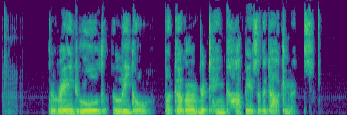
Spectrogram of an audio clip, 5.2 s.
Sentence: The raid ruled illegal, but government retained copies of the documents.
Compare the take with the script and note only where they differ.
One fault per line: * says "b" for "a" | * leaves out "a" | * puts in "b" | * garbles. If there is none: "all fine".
all fine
